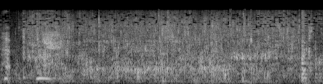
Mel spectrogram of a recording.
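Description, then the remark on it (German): Cooking water is poured steadily off a pot of boiled root vegetable into a sink, a continuous splashing gush with a hissy, bright texture that holds for a few seconds, no voices. “Ich gieße mal das Wasser ab.”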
